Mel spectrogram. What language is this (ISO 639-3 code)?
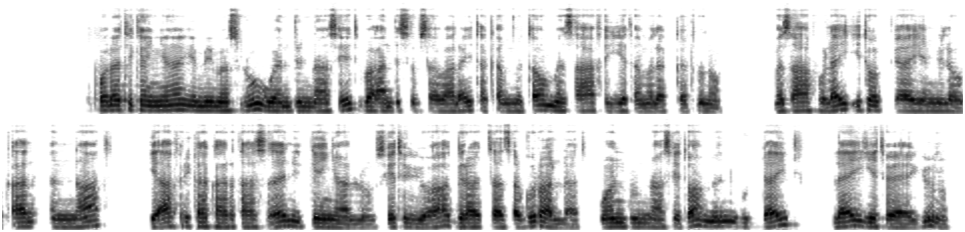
amh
